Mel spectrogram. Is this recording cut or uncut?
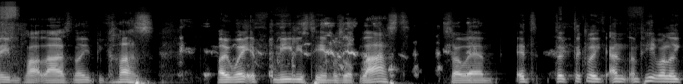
cut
